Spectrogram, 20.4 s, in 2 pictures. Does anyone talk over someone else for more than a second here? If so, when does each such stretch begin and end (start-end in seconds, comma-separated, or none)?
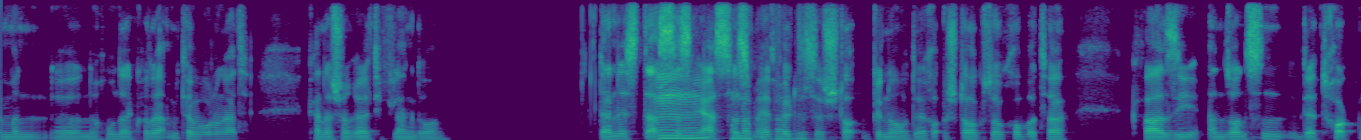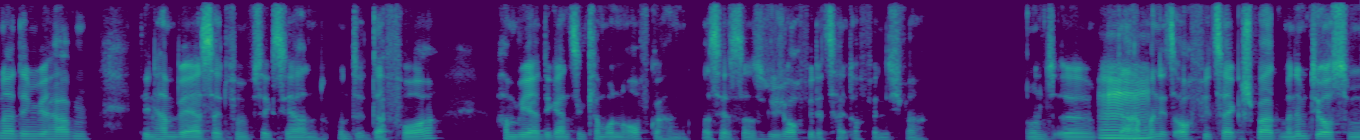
4.9-6.1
